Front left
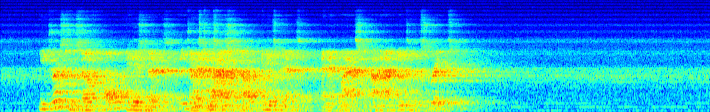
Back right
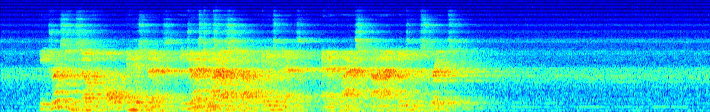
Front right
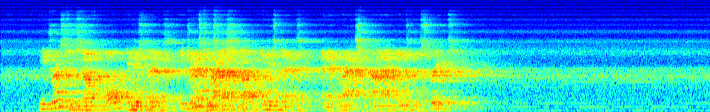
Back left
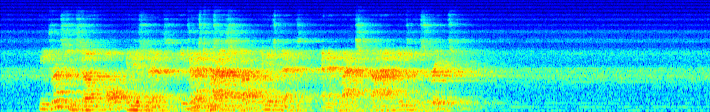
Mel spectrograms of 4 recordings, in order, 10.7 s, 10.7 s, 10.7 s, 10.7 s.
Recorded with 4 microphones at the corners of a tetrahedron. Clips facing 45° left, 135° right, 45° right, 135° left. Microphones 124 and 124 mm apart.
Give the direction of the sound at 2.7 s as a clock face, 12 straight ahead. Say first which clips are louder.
Even, front right 1 dB; 12 o'clock.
